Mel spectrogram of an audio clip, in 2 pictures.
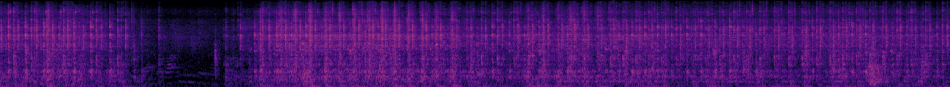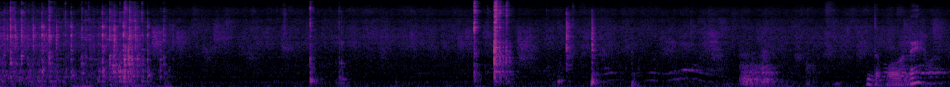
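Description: Sewing machine stitching along a garment's neckline and round edge during a home tailoring lesson, running steadily and loudly for about fourteen seconds, then stopping, followed by quieter handling sounds and scattered short bursts.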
